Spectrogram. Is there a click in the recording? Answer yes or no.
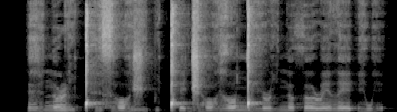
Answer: yes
